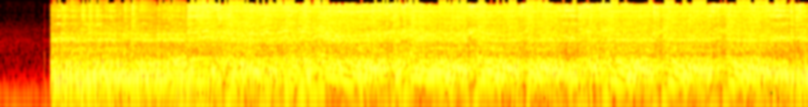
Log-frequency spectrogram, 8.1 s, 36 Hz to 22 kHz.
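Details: Makita/Dolmar 7900 85cc 54mm big-bore chainsaw, carb limiters removed, needles started at one turn: revs rise and fall with burbly top end; low jet was lean, nearly died when leaned further, so richened.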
